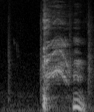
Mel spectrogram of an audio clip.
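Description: A person coughs nearby, two harsh bursts in quick succession with a throaty, rasping quality, standing alone without any talking.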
